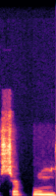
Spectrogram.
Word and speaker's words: chaque: La pronunciación de Shak, Shakun, Shakhan, Okun, Okan, etcétera.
